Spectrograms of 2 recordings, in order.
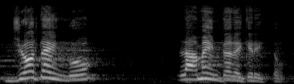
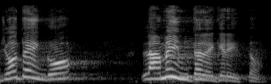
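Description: First: It is said at normal volume. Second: It is said with more force.

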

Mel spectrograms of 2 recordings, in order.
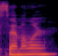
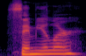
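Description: First: The word does not sound like 'simulation'. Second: The word sounds like the start of 'simulation'. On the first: The speaker calls it right. "instead of similar" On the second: The speaker calls it wrong. "Similar instead of similar"

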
